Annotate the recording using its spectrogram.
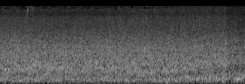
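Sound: flowing creek water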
